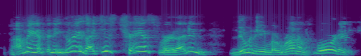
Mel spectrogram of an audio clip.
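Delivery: high-pitched self-mocking protest; incredulous. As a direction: play up disbelief at yourself. Disbelieves he could be drafted.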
